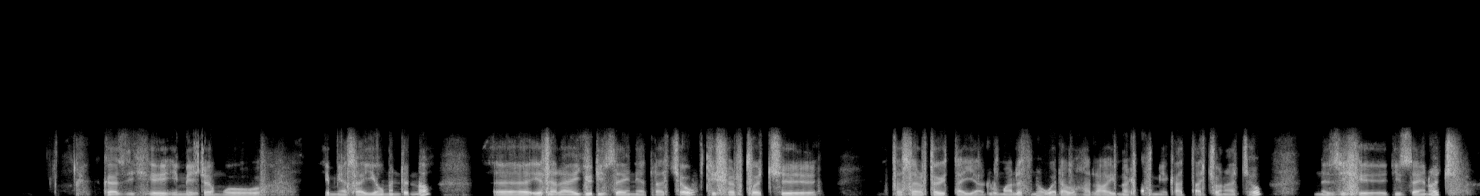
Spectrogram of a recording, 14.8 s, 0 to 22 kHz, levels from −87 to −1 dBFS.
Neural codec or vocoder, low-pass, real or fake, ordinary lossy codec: none; 7.2 kHz; real; Opus, 16 kbps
